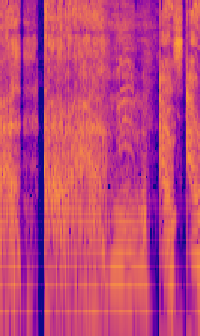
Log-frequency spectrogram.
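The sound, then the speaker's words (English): A person imitates an animal growl with a few loud, rough, throaty bursts, separated by brief pauses. “Growl. Growl. Growl your head off.”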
